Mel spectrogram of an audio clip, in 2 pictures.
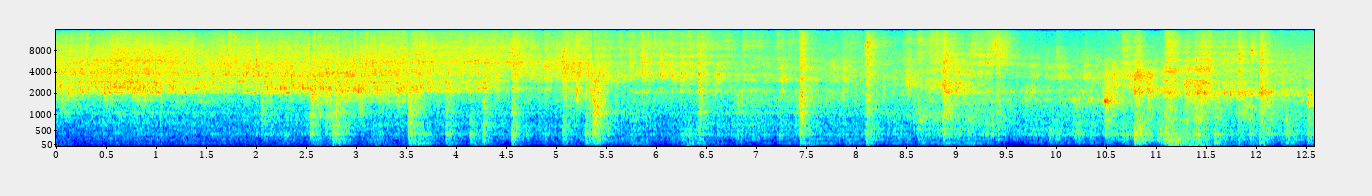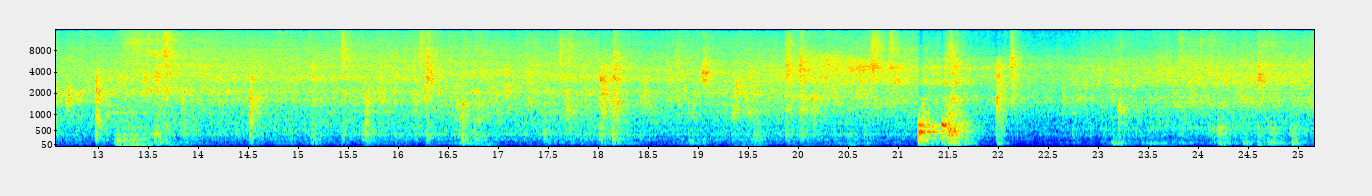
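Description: Food sizzles and crackles steadily in hot lard on a homestead stove in Mexico, a loud, continuous frying hiss with occasional sharper pops and stirring clatter throughout.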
